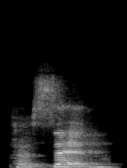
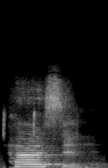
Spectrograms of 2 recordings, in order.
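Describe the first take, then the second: First: The stress is placed in a French-sounding way. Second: The stress is placed the usual English way. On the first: The speaker calls it wrong. "it more sounds like French. It's not in English" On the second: The speaker calls it right. "We stress at the red parts and you can see it's clear"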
